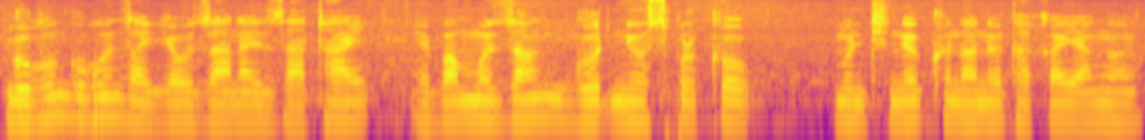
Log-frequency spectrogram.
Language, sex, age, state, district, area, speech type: Bodo, male, 18-30, Assam, Chirang, urban, spontaneous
